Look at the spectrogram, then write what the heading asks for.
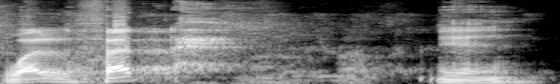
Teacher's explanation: makhrojnya atau tempat keluarnya adalah di bagian bibir yang bawah bibir bawah yang bertemu dengan dua gigi seri atas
